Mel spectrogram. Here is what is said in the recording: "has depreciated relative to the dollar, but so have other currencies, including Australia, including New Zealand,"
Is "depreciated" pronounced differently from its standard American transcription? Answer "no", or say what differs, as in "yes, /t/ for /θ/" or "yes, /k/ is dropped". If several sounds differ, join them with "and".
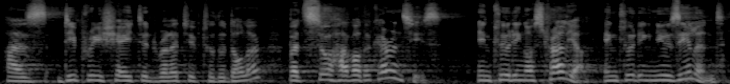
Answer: no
